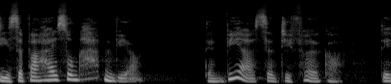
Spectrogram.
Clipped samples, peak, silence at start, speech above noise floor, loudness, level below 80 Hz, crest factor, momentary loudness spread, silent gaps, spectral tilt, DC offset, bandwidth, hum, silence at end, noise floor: under 0.1%; -16 dBFS; 0 s; 36 dB; -33 LUFS; -86 dBFS; 18 dB; 16 LU; none; -4.5 dB/octave; under 0.1%; over 20 kHz; none; 0 s; -69 dBFS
